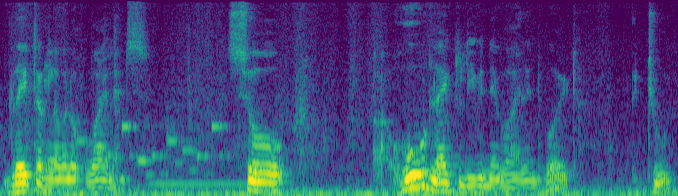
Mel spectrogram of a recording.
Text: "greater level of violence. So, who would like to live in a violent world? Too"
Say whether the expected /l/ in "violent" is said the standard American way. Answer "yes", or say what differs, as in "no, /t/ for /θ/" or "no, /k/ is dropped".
yes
